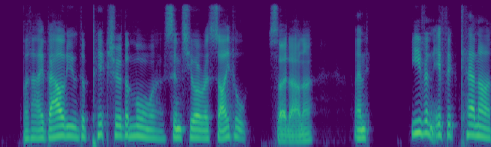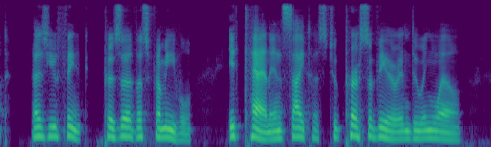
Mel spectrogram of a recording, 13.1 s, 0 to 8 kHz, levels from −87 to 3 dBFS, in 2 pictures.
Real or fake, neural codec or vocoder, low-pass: fake; codec, 16 kHz, 1 kbps, FunCodec, trained on Chinese and English, 50 frames a second; 7.2 kHz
